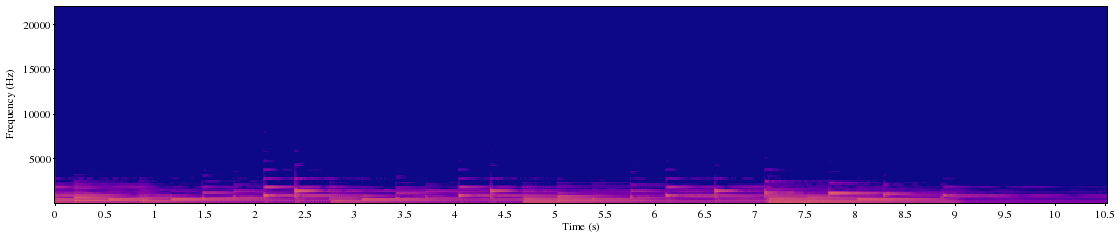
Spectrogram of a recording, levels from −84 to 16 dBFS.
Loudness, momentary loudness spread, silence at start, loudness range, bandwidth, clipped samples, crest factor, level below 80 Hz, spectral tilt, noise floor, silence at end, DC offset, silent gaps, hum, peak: -35 LUFS; 10 LU; 0 s; 3 LU; 4.6 kHz; under 0.1%; 16 dB; -68 dBFS; -8 dB/octave; -58 dBFS; 0 s; under 0.1%; none; none; -18 dBFS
